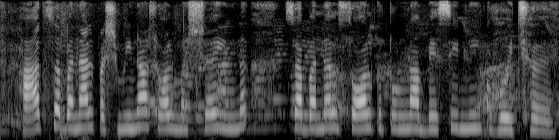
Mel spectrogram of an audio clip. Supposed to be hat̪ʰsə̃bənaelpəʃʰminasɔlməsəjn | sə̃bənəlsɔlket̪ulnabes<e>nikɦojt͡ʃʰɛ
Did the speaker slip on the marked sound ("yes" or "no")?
yes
